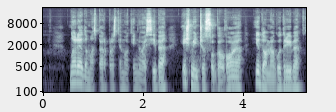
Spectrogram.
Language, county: Lithuanian, Vilnius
